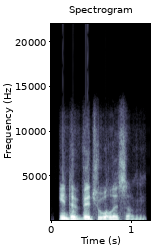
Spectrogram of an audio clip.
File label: "individualism", American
